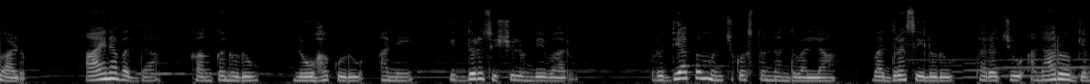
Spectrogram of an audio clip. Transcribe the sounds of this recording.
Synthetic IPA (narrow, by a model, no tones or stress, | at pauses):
aːɽṵ | aːjɐnɐʋɐd̪ːɐkɐŋkɐnuɽu | lɔːɦɐkuɽuɐneː | id̪ːɐɾuʃiʂjuluɳɖɛːʋaːɾu | ʋɾud̪jaːpɐmːuɲt͡ʃu̥kost̪unːɐnd̪uʋɐlːɐ | bʱɐd̪ɾɐseːluɽut̪ɐɾɐt͡ʃuʔɐnaːɾɔːɡjɐ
